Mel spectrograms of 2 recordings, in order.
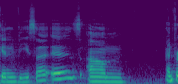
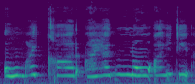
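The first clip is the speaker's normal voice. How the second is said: much higher, gasping and teary, hammed-up; overplayed shock, voice way up; mock shocked woman. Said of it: "It wouldn't necessarily be a".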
